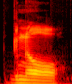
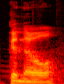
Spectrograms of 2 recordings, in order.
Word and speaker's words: Gnoll: Spelled with a G, and the computer does not. It wants me to spell check it. Gnoll. Gnoll. Oh, is it like a gnome? No.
